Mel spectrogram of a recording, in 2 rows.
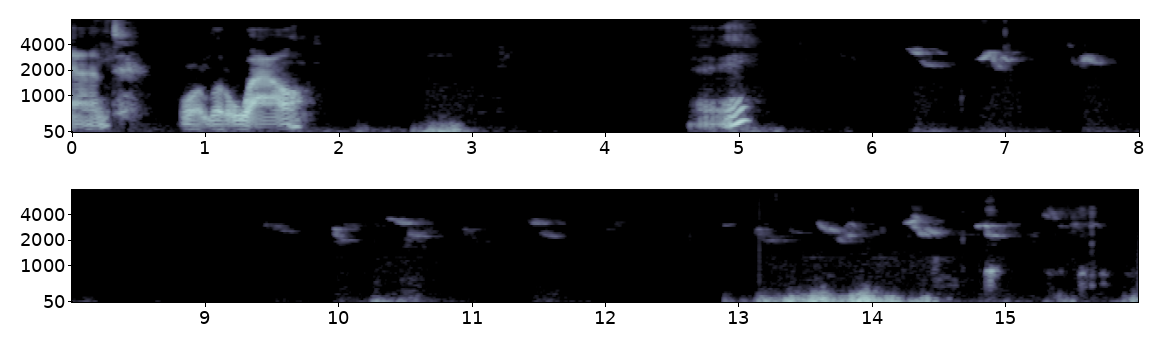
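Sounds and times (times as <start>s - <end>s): birds chirping: 5.7s - 7.9s, 9.4s - 16.0s.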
